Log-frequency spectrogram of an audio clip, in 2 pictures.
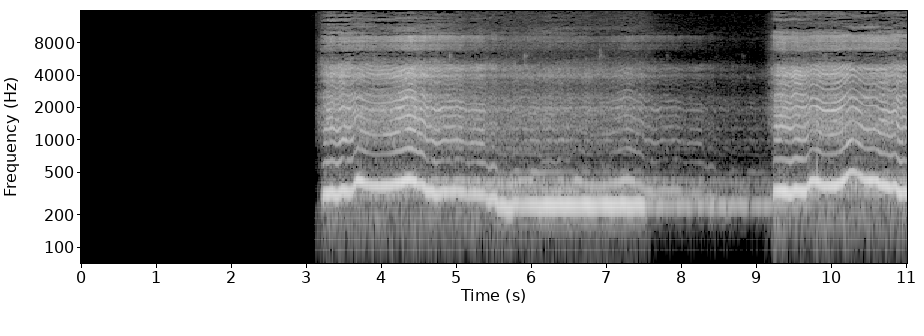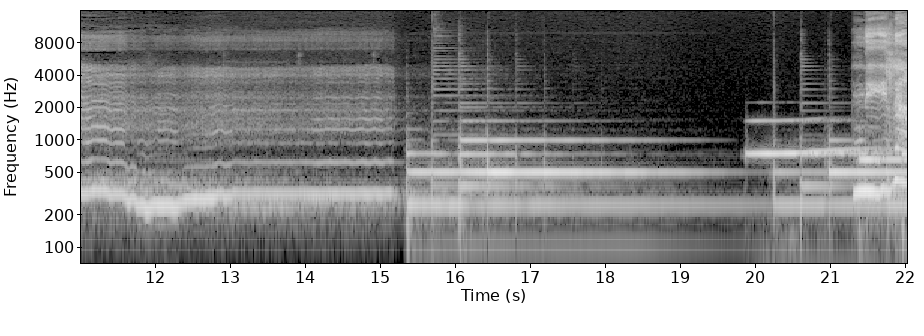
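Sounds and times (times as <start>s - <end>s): person humming a melody: 20.6s - 22.0s.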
